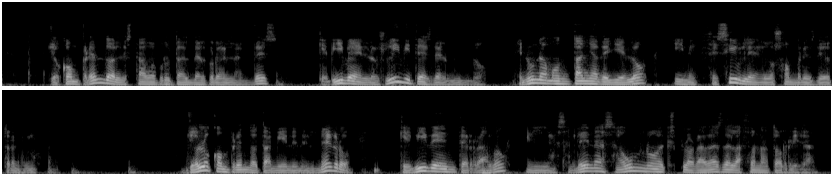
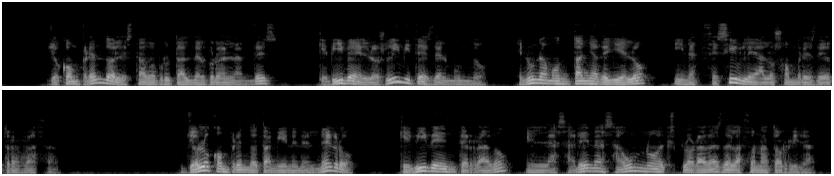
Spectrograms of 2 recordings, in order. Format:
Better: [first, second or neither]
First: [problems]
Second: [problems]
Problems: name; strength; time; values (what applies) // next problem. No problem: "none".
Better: second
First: noise reduction (neural diffusion model UNIVERSE++)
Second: none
